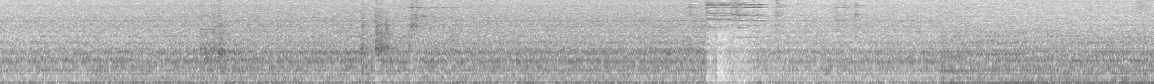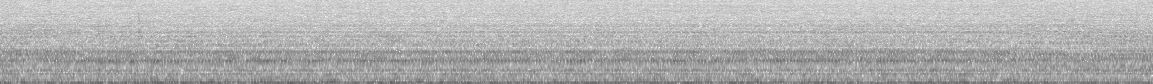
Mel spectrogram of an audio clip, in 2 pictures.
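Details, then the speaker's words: Oil boiler burner after a service for running out of oil (bleeding), draft clear over the fire: a steady, even roar with a stable flame and no pulsing; running normally. "she was rocking and rolling Mama he's rocking and rolling"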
